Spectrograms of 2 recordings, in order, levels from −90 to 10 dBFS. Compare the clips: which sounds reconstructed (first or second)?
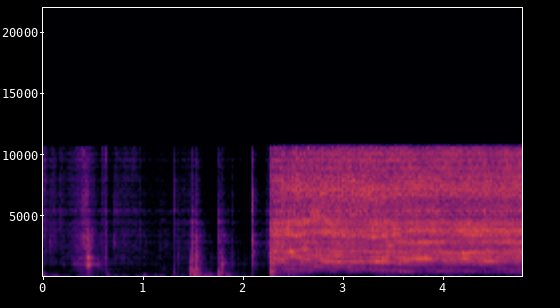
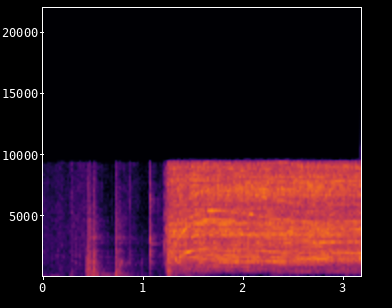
first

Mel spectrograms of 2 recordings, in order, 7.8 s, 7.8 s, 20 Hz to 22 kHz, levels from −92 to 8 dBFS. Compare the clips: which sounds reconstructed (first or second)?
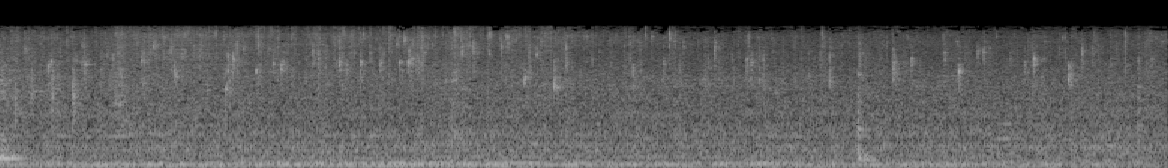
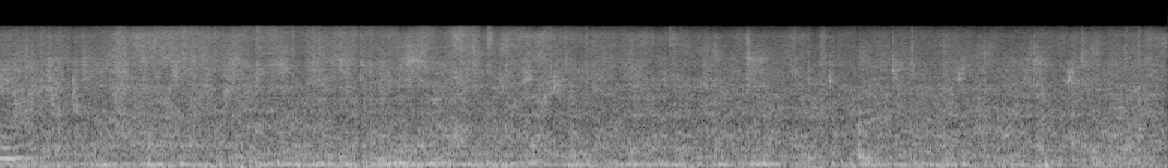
second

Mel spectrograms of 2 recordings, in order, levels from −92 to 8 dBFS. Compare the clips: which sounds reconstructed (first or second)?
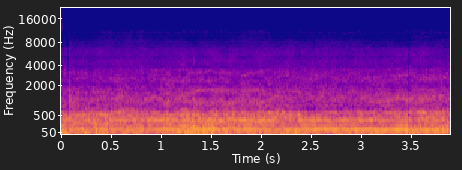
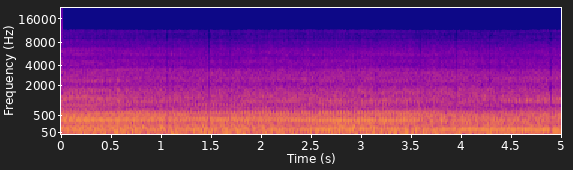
first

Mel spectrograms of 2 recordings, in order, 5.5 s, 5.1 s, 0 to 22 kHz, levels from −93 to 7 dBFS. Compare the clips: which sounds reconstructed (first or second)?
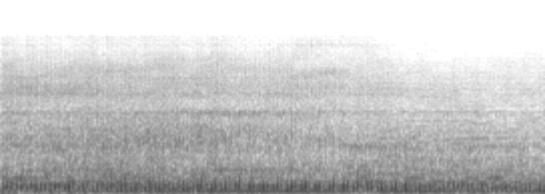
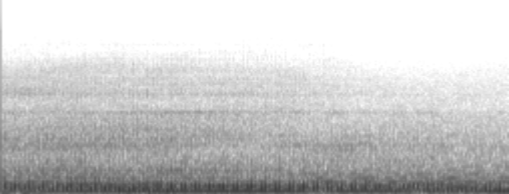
first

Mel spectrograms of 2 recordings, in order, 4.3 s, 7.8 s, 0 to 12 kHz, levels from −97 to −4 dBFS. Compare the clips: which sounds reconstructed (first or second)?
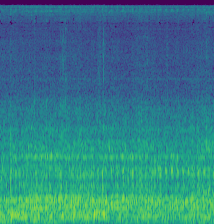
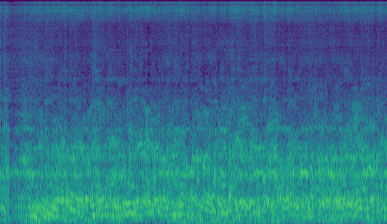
second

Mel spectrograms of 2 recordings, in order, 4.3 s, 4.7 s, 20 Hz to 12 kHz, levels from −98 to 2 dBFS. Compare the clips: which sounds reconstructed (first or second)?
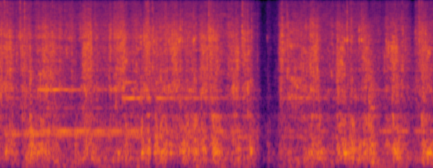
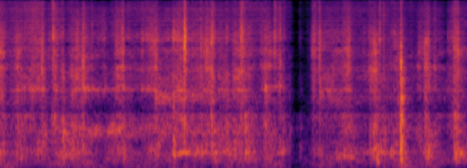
second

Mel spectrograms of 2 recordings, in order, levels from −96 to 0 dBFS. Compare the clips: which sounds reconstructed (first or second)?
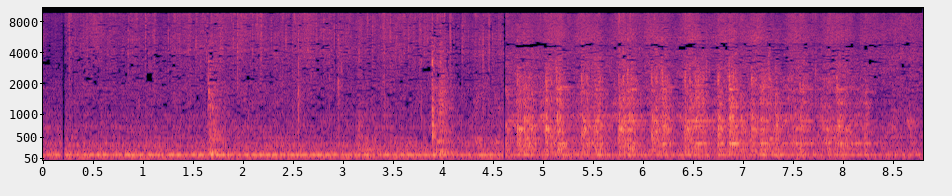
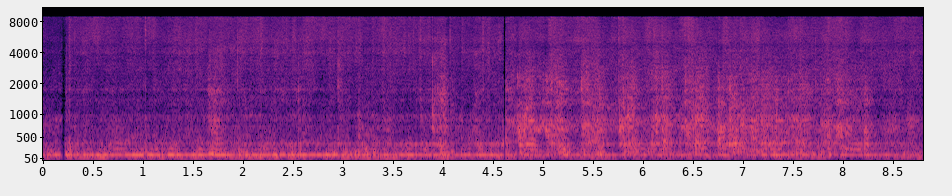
second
